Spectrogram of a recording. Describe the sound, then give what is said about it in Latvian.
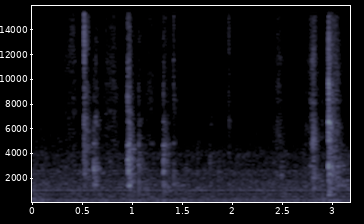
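Small threaded parts of a vape tank being screwed together after the wick has been wetted, giving a run of faint, irregular clicks and light scrapes against quiet. “Skrūvjam tanku kopā.”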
